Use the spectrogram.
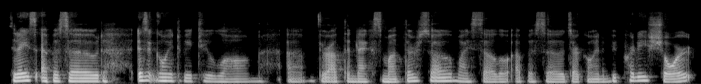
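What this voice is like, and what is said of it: Slightly off, sick-sounding voice. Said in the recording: “first round of sickness in my household all the runny noses, coughs, sore throats ... my voice sounds a little off today”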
